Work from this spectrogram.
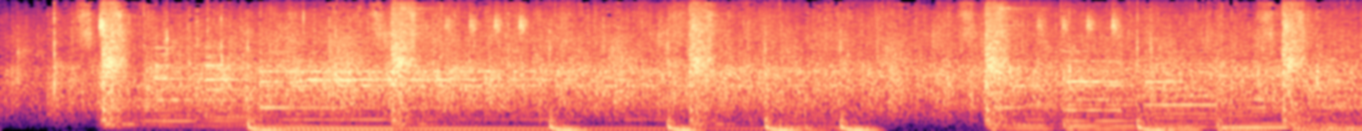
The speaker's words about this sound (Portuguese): Portanto, eu quero uma grande salva de palmas para esta grande convidada, por favor.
